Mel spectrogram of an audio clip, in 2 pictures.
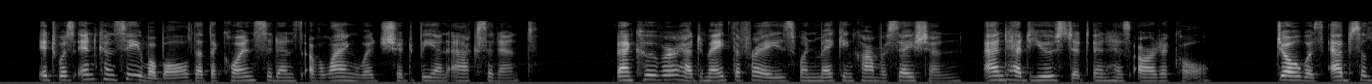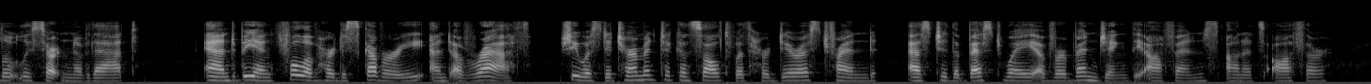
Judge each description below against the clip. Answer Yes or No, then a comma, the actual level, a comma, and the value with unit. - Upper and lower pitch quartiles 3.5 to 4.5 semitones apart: No, average, 2.8 semitones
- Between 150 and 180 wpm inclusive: No, average, 140 wpm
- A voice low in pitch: No, medium, 170 Hz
